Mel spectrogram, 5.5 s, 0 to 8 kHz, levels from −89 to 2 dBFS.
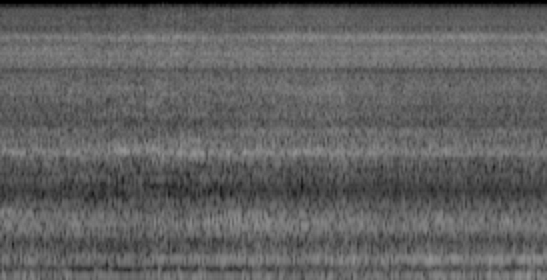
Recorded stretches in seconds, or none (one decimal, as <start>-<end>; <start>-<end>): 0.6-2.4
